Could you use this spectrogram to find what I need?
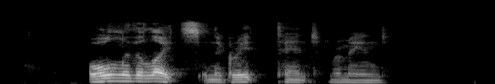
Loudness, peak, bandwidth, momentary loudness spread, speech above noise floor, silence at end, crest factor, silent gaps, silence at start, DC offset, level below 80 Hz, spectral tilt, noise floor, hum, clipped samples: -23 LUFS; -6 dBFS; 8 kHz; 19 LU; 60 dB; 1.1 s; 20 dB; none; 0.9 s; under 0.1%; -68 dBFS; -5 dB/octave; -83 dBFS; none; under 0.1%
